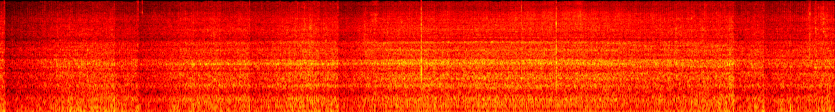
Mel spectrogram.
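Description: Triumph Explorer XCa motorcycle's three-cylinder engine running steadily at low speed while the bike rolls along a grass track.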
